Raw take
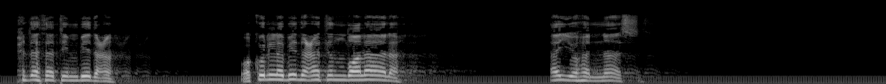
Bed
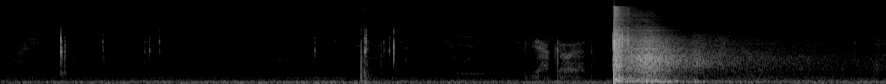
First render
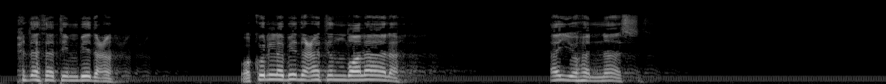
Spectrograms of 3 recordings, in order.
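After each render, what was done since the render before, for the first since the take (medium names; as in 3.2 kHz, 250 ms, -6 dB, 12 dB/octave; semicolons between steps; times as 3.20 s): de-hum 60 Hz, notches 2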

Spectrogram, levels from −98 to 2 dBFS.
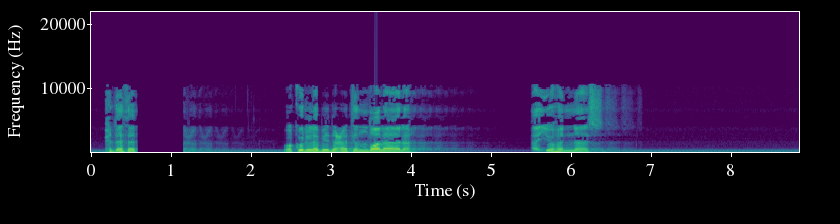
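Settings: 0.57–1.15 s: mute; 2.82–3.23 s: distance through air 250 m; 4.05–5.68 s: high-pass 300 Hz -> 1 kHz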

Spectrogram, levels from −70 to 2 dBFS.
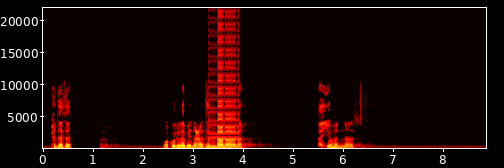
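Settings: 0.53–2.79 s: Bessel low-pass 2.1 kHz; 3.31–3.93 s: sample-rate reducer 2 kHz; 5.74–6.34 s: distance through air 320 m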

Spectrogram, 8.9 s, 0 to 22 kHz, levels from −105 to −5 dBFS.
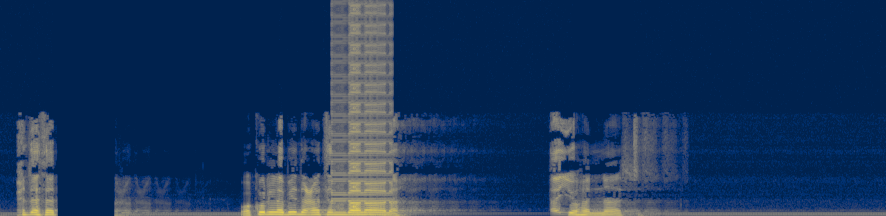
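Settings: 4.00–5.60 s: doubling 49 ms -11 dB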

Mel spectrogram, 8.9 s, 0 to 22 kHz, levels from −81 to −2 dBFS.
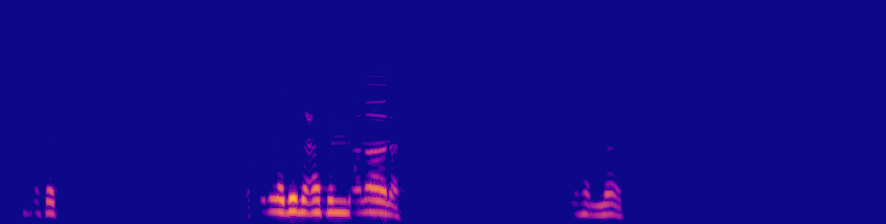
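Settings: slow attack 301 ms; spectral contrast expander 2.5:1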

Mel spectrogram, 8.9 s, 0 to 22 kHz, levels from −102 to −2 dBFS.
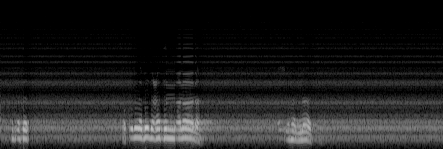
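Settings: spectral levelling over time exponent 0.4; compression 2.5:1, threshold -34 dBFS, peak gain reduction 12.5 dB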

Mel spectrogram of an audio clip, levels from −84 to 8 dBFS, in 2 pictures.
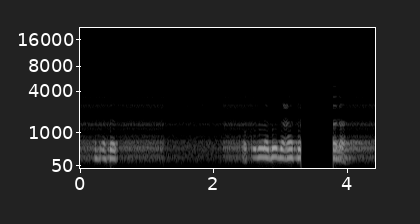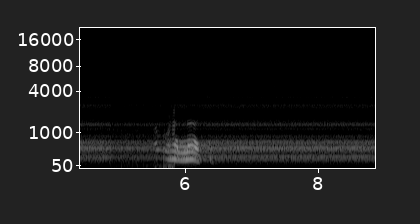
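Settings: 1.26–2.15 s: room tone; 3.32–3.80 s: mute; 4.89–5.85 s: valve stage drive 39 dB, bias 0.75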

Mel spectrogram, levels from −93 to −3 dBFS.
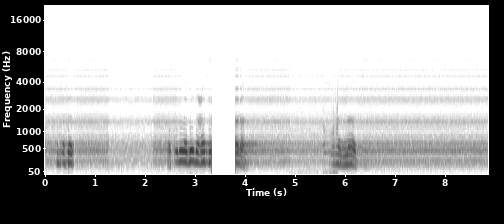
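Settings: trim +2 dB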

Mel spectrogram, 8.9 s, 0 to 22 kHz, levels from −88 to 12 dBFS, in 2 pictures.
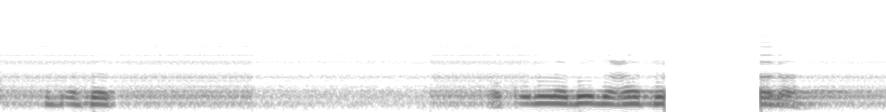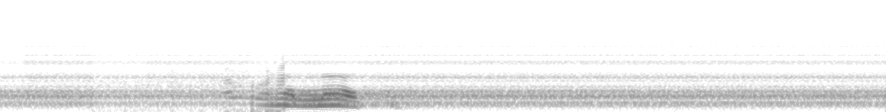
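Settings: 3.90–4.55 s: distance through air 460 m; 5.16–5.68 s: peaking EQ 1.9 kHz +3.5 dB 2.1 oct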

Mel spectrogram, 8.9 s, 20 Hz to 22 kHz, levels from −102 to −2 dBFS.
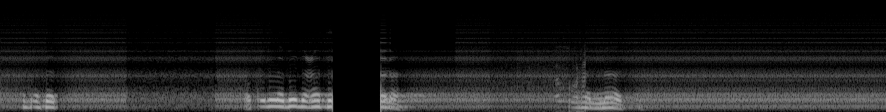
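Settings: dynamic bell 930 Hz, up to -8 dB, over -50 dBFS, Q 0.87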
